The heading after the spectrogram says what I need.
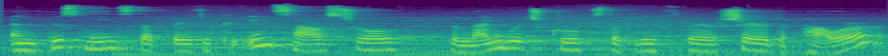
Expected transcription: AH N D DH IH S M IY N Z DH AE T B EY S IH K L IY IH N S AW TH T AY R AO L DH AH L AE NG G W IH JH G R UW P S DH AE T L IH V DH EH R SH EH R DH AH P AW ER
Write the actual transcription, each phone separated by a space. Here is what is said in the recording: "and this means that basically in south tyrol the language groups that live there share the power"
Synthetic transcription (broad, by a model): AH N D DH IH S M IY N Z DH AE T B EY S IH K L IY IH N S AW S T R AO L DH AH L AE NG G W IH JH G R UW P S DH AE T L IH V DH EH R SH EH R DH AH P AW ER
